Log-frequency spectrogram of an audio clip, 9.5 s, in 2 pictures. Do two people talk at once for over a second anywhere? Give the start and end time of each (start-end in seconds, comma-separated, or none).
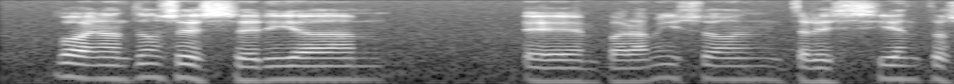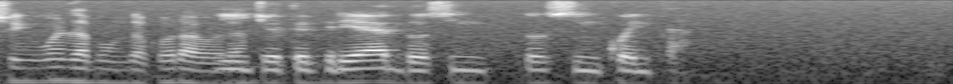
none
